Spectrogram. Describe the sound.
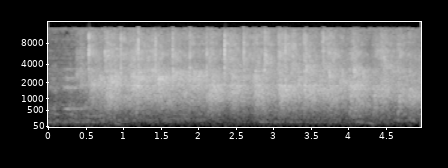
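A crowd breaks into sustained applause, dense overlapping claps starting abruptly and holding steady and fairly loud for several seconds, with faint voices mixed in.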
